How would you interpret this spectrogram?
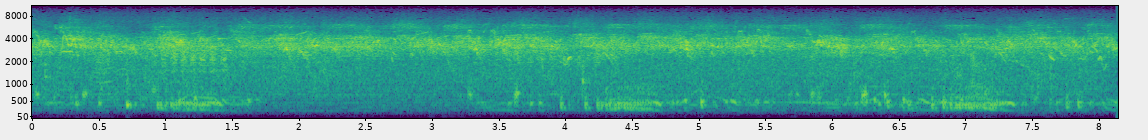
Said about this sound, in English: Feral pigeon, a throaty, amorous coo.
